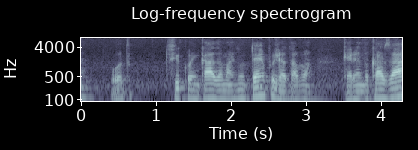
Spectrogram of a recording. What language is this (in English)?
Portuguese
